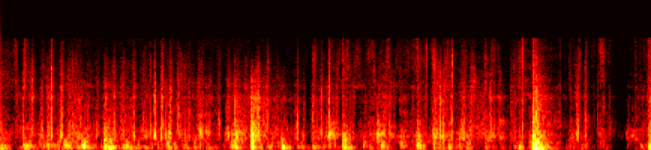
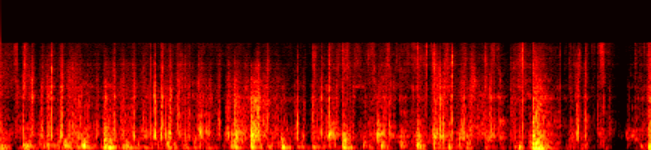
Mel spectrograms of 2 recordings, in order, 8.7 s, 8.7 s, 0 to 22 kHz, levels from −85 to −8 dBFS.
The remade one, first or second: second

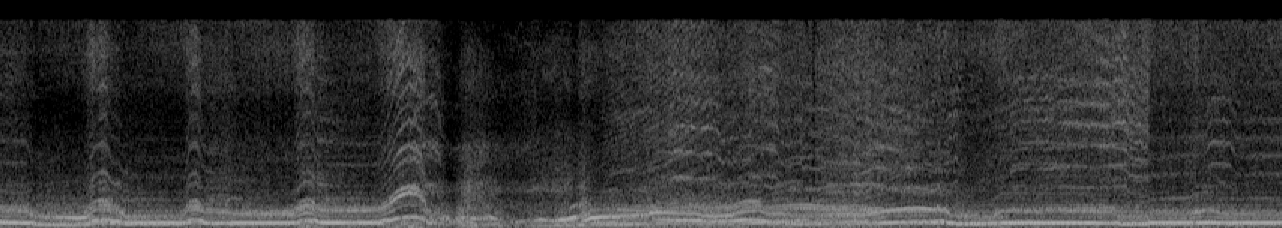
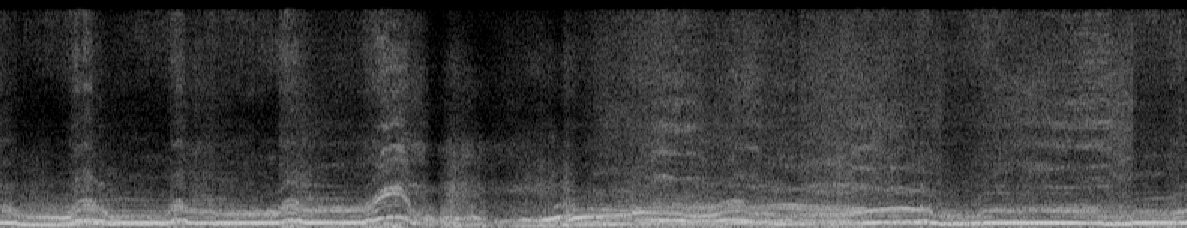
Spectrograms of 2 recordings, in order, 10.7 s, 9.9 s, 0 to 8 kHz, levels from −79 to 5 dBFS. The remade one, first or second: second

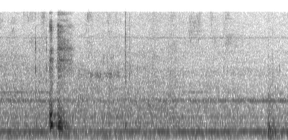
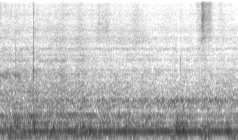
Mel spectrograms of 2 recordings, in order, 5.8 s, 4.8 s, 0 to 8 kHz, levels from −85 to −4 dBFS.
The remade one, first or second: second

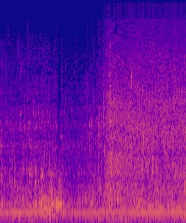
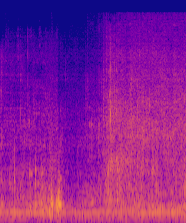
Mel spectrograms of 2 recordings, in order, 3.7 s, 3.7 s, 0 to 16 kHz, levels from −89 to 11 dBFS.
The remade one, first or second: second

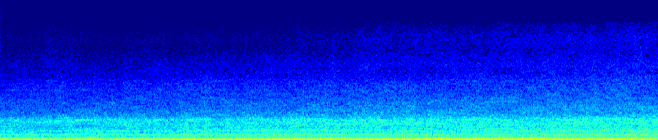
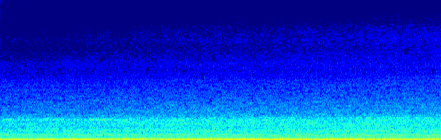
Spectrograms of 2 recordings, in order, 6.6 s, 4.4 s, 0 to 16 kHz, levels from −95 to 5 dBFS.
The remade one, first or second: first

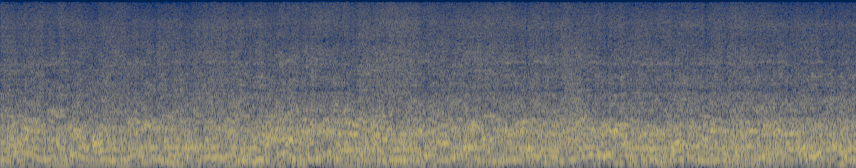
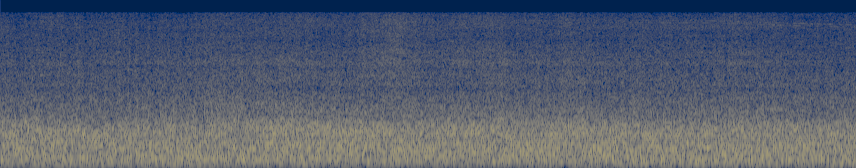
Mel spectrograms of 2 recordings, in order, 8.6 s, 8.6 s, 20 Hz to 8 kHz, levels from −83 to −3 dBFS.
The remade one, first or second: first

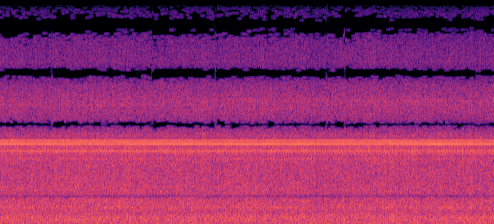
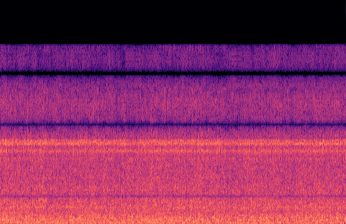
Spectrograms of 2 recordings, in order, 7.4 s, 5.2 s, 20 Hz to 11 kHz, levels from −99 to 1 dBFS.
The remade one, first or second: second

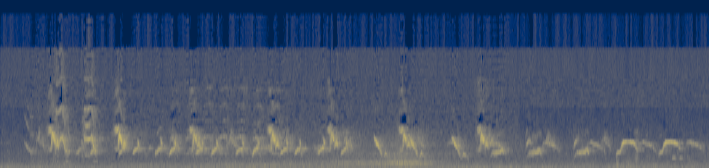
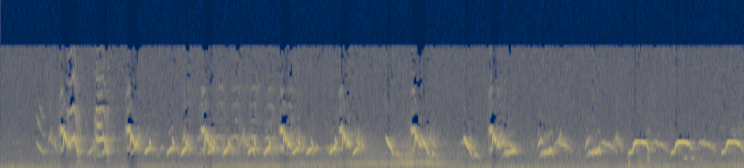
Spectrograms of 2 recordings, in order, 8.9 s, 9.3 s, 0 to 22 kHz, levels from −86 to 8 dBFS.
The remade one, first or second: first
